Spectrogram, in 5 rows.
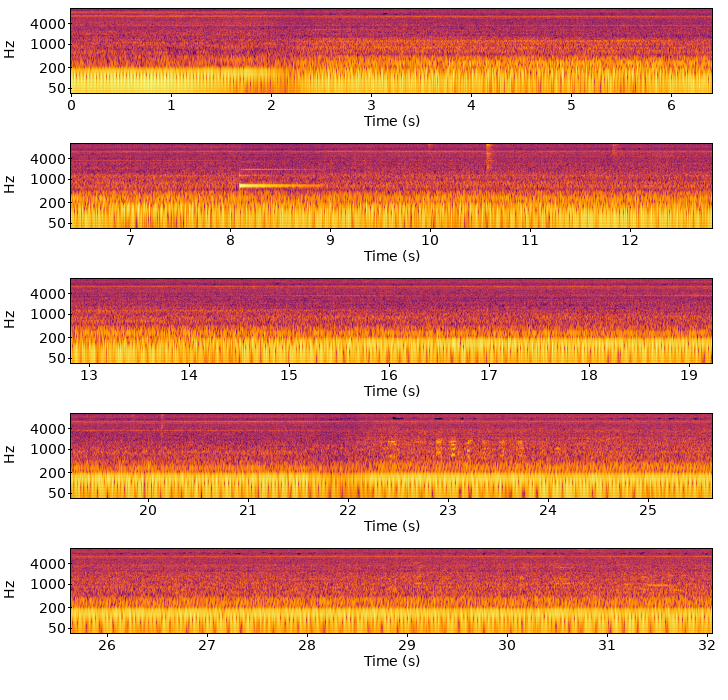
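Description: Cabin drone of a Dash 8-300 turboprop in cruise: a loud, steady low hum from the Pratt & Whitney Canada PW123 engines and propellers, with a rushing noise over it.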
